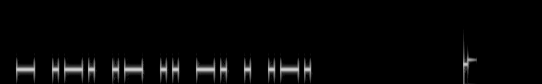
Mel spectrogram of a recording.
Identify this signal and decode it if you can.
Morse code, heard as a keyed tone, about 20 wpm, 690 Hz. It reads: TRAINER
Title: 7 Letter Words - First 3 Letters Given - 20wpm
